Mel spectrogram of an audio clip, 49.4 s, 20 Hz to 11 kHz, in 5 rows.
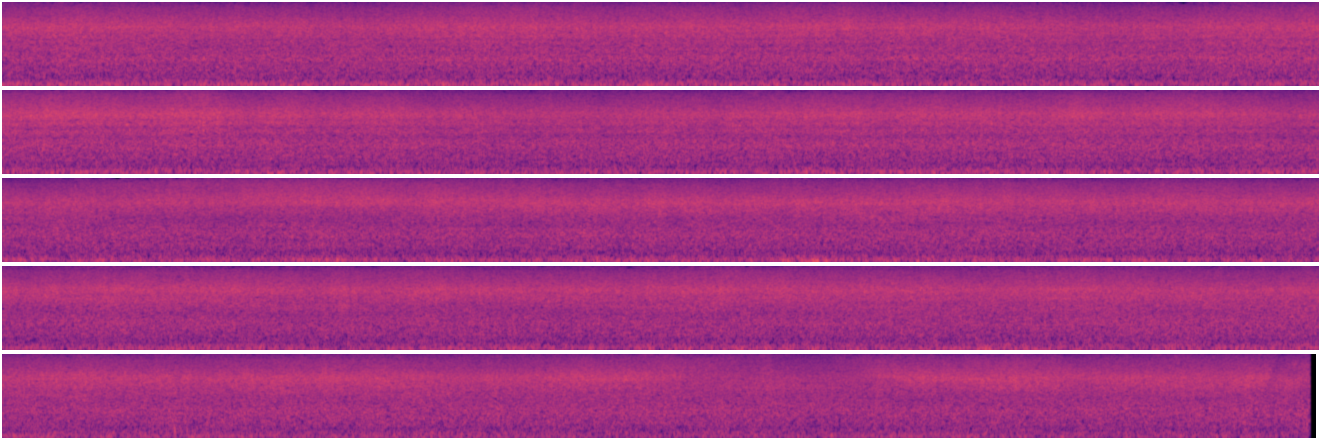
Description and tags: Water lapping the hull in monophonic glory on the Cape May-Lewes Ferry heading south recorded with DS-40 and edited in Wavosaur.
